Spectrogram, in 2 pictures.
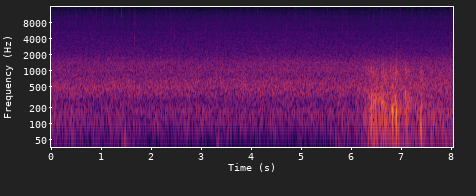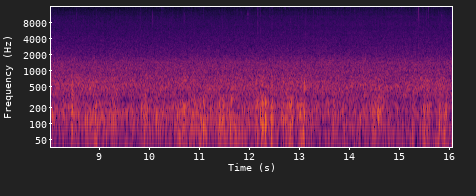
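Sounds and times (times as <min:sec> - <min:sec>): heavy rain: 0:00.0 - 0:16.0
thunder crackling and rumbling: 0:06.2 - 0:16.0.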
